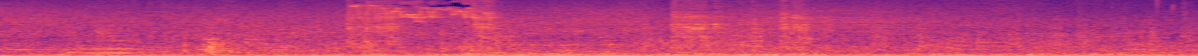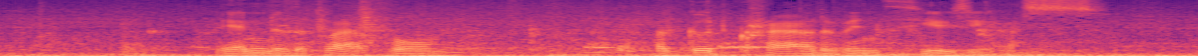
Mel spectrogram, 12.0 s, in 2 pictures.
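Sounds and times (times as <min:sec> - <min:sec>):
two steam locomotives hauling a heavy train: 0:00.0 - 0:11.9
speech: 0:07.1 - 0:11.5.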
